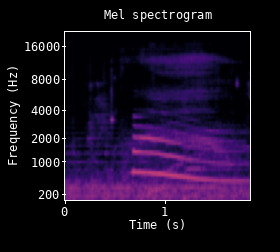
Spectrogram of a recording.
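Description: A cat in the video game Honkai: Star Rail gives one drawn-out, slightly falling meow close up, sustained over soft low game ambience.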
